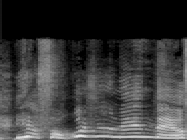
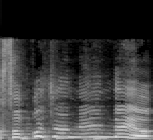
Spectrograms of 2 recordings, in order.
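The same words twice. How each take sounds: First: High, fast, laughing "いや、そこじゃねえんだよ", thrown off in disbelief; laughing exasperation. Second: High, laughing "そこじゃねえんだよ" repeated, still in disbelief; laughing exasperation. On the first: Speaker inwardly retorting to hotel staff missing the point, laughing high exasperation. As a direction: laugh it out high and quick, that's not the point. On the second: Speaker repeating her inner retort to the staff, high laughing exasperation. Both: Retold or imitated.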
